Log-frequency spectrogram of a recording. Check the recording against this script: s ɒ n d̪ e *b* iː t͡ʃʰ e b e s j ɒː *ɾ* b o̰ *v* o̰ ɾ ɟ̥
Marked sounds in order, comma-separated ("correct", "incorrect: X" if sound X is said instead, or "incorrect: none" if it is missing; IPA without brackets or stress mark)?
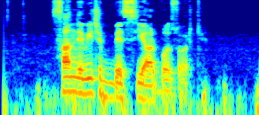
incorrect: v, correct, incorrect: z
